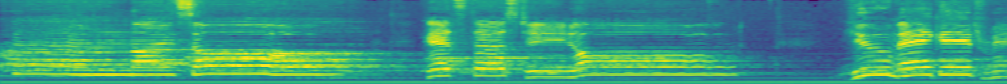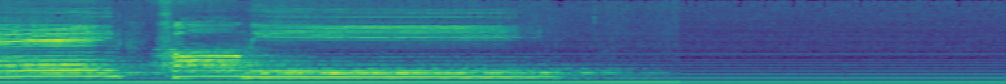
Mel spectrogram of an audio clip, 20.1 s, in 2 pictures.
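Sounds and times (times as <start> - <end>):
tenor singing: 0.0 - 7.6, 8.4 - 16.6.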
